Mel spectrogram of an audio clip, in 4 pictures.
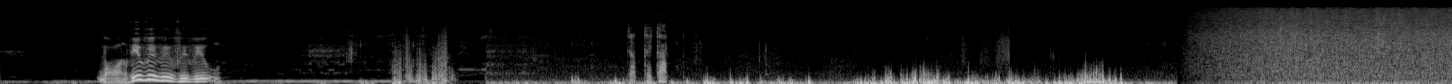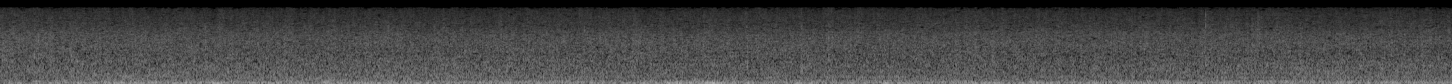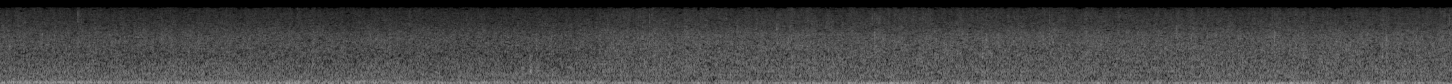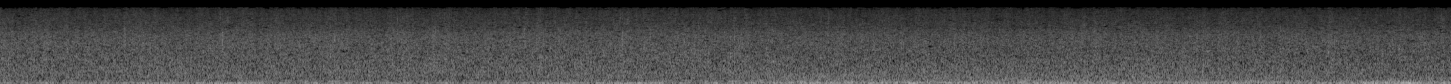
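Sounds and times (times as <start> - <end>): low rumble: 0.0 - 11.8
rain falling on pond: 11.8 - 58.0.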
